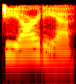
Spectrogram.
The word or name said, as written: giardia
